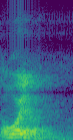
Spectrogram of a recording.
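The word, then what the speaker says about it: Euler: leonard oiler boiler oiler e-u-l-e-r pronounced oiler he was only about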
